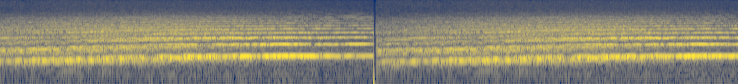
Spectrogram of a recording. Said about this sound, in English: the second time you hear those sirens means that it is the end of Sagan Watch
